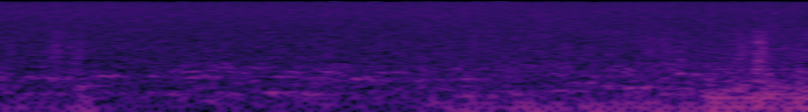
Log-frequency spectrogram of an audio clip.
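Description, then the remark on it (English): A stormy roar of wind and driving rain at sea, where a ship struggles in the storm, steady and dense, with a deeper rumble of thunder swelling louder near the end. No voices are heard. “A ship struggling in a storm, and a lighthouse beacon that suddenly goes out just as the ship goes on the rocks.”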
